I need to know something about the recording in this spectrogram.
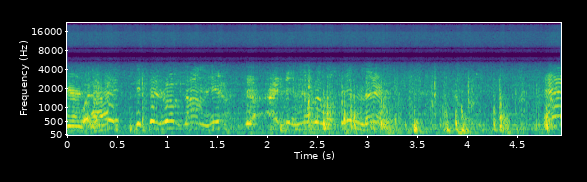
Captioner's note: hooves clopping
